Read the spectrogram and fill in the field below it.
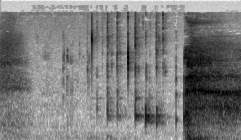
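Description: An extra pale ale is opened and poured into a Glen Affric Brewery glass: a brief fizzy hiss, a few small clicks and drips, then a loud, steady gush of foaming liquid. No one speaks.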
